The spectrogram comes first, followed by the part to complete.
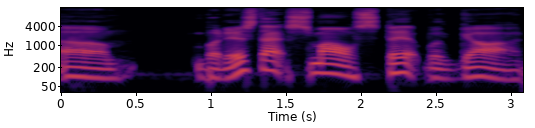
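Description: Here a man with a Southern US accent has a dark, mellow tone and lively intonation. The recording is very clean, with a silent background. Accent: Southern US (Georgia). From US South, South Georgia. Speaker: evangelist. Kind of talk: casual interview chat.

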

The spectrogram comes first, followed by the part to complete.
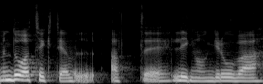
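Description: The delivery is fairly slow and fairly even in intonation, with a dark, mellow tone and vocal fry. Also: woman. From Sweden, Åmål (Dalsland). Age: 20s. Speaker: social media influencer and fitness entrepreneur. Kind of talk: casual interview.

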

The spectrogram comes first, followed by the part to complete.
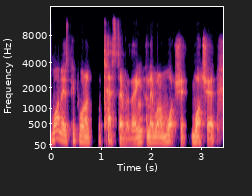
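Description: A man with a London accent speaks over a quiet background. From London, England. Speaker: telecom analyst. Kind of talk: casual interview chat. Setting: home, remote call.

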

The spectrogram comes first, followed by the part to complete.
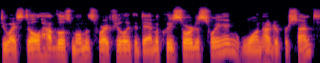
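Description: A plain, everyday voice from a man with a Canadian accent, medium pitch, ordinary pitch variation, fairly quick pace, dry close sound with no echo, and a quiet background. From Toronto, Canada. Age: 40s. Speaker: cancer survivor and peer supporter. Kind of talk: interview.

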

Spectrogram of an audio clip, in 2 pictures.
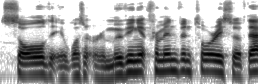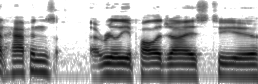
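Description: Heard on a very clean recording with a silent background, an unremarkable speaking voice talks at a moderate pace with fairly even intonation, the sound dry and close with no echo. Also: man. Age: 40s. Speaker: pen maker and woodworking artist. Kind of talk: casual chat.

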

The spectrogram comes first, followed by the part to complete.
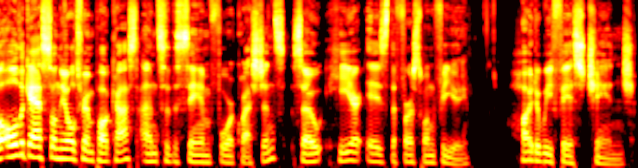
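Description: A man talks at a fairly quick pace with vocal fry and very wide pitch swings, recorded dry and close with no echo. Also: medium pitch for a man. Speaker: podcast host. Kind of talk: casual interview chat. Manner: fast.

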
